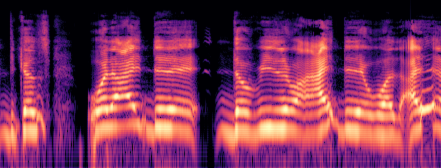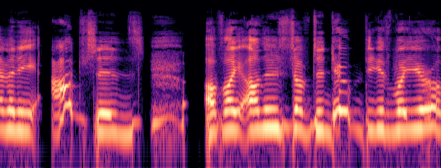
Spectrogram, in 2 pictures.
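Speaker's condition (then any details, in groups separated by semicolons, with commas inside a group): Cerebral palsy; since childhood, wheelchair user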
